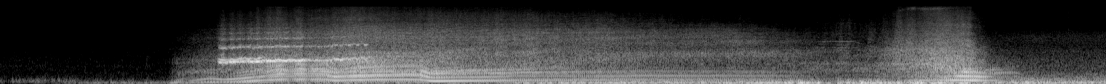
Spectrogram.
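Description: BMW M6 Gran Coupé's twin-turbo V8 revving hard through a drift: after a swelling rumble the engine note climbs and drops twice as it shifts up, with a high, steady tyre squeal over the first climb, then holds a steady high pitch as the spinning rear tyres slide. A short loud rushing burst comes near the end.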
